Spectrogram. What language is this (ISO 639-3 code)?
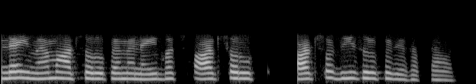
urd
